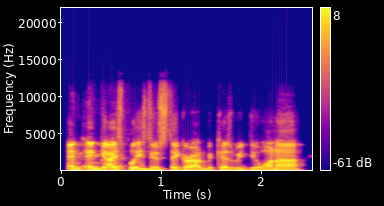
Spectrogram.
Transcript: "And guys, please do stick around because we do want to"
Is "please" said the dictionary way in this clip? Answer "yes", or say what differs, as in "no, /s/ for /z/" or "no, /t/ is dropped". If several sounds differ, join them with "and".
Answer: yes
